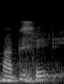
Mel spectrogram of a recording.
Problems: background conversations at intervals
